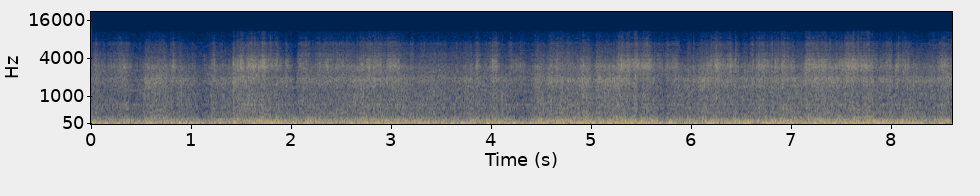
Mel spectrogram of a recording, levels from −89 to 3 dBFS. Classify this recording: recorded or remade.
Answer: recorded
